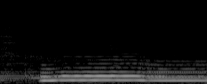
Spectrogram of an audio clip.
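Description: Male voice singing a long, wordless held note that starts about half a second in, over an acoustic guitar.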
